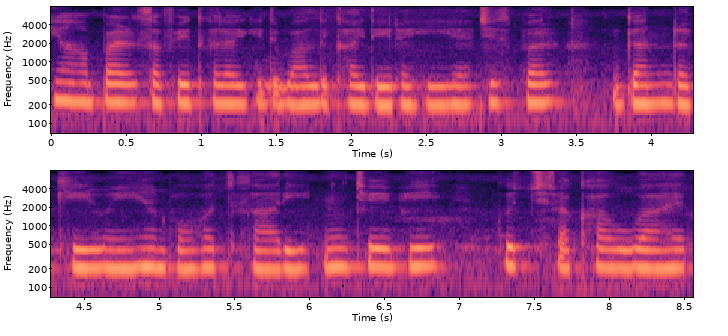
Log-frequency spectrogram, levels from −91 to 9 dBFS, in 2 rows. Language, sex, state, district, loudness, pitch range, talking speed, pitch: Kumaoni, female, Uttarakhand, Tehri Garhwal, -19 LUFS, 205-220 Hz, 170 wpm, 210 Hz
